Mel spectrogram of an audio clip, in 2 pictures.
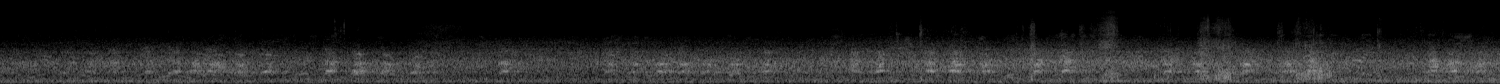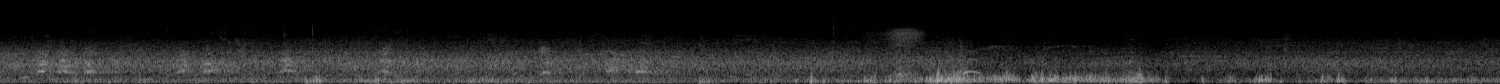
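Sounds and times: dog barking: 0:00.8 - 0:04.4, 0:05.0 - 0:05.3, 0:06.0 - 0:11.0, 0:11.6 - 0:13.4, 0:14.3 - 0:16.1, 0:16.8 - 0:18.0, 0:18.8 - 0:19.0, 0:20.4 - 0:21.7.

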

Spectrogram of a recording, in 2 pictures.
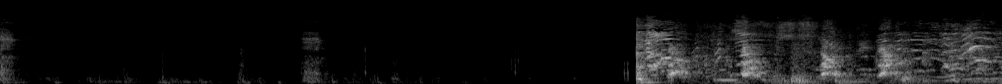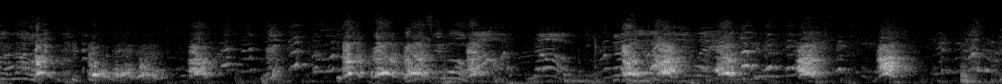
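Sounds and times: dog barking and yipping: 0:06.6 - 0:09.1, 0:10.4 - 0:12.4, 0:13.4 - 0:15.1, 0:16.2 - 0:19.2.

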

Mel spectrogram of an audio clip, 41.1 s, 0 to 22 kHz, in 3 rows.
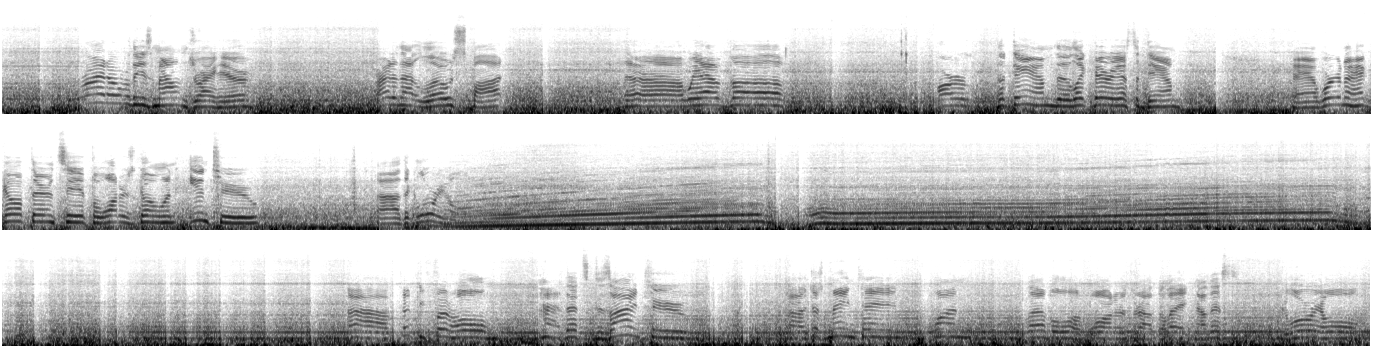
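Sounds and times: motorcycle engine accelerating: 0:00.0 - 0:13.4, 0:16.3 - 0:41.0.

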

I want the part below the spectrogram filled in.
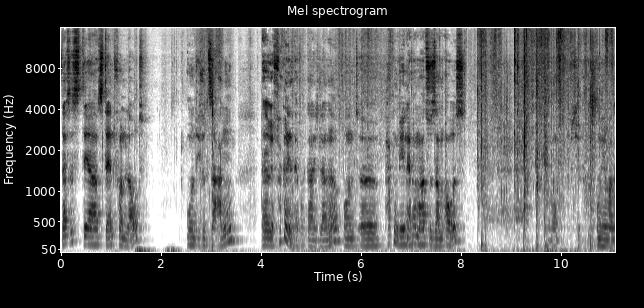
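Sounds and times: cardboard rustling: 0:04.0 - 0:11.0.

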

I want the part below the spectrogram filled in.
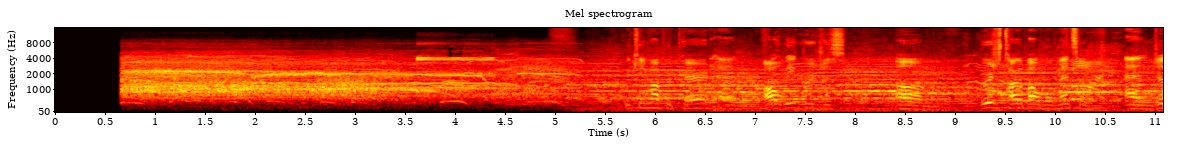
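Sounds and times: crowd cheering and shouting: 0:00.7 - 0:06.2, 0:08.0 - 0:11.0.

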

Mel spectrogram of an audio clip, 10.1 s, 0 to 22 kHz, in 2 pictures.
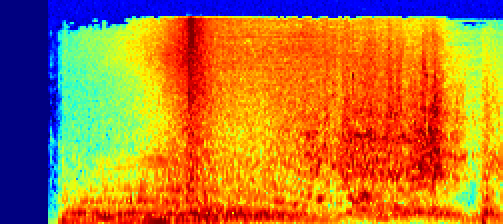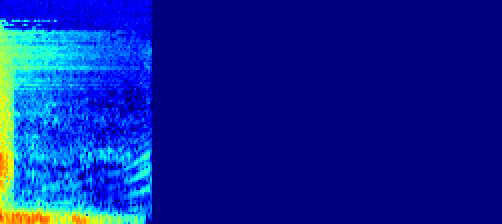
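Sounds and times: rumbling swishing sweep: 0:00.6 - 0:03.6
sharp hit: 0:01.0 - 0:03.2.

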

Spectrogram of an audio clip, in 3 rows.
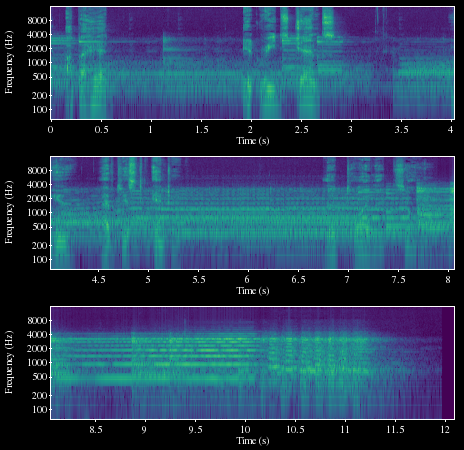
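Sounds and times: sustained music chords: 0:00.0 - 0:11.9.

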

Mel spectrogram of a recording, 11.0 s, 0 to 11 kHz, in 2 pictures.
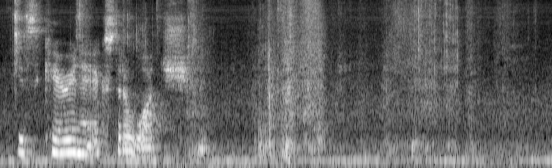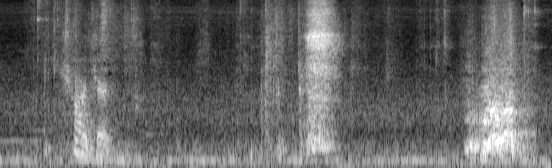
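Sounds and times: scratchy rustle of items in suitcase: 0:02.0 - 0:05.4, 0:10.1 - 0:10.9.

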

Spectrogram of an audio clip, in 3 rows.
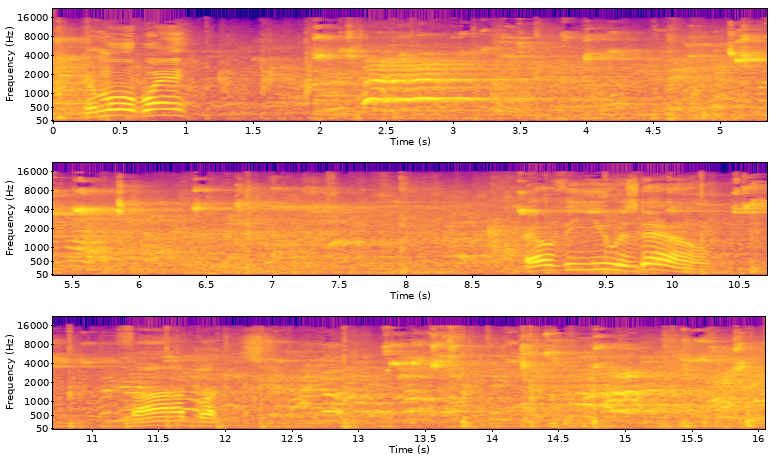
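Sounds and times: players calling out: 0:00.0 - 0:16.0
basketball dribbling: 0:09.5 - 0:16.0.

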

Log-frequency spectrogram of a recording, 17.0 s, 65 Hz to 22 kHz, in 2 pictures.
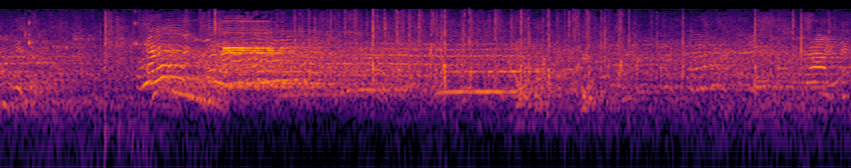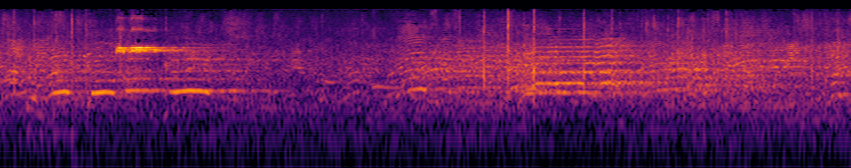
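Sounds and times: voices in a gym: 0:00.0 - 0:17.0.

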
